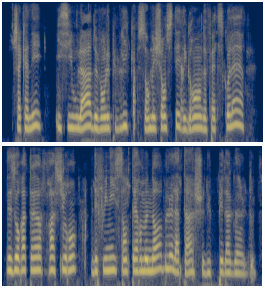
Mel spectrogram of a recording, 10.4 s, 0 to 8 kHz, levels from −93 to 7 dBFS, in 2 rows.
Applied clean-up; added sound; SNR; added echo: neural mask model Resemble Enhance denoiser.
